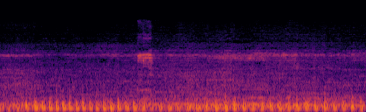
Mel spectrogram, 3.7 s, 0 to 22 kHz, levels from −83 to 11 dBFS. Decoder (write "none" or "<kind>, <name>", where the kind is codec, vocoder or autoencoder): codec, SNAC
